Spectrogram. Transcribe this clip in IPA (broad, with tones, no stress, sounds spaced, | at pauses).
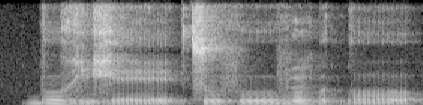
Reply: b u˦ ɣ i˨ ɣ eː˨ | t͡s u˨ f uː˨ v ũ˦ k͡p ʊ˨ ɡ͡b oː˨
